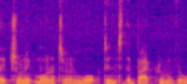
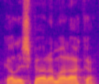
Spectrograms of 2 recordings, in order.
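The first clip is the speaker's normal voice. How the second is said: usual speaking voice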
